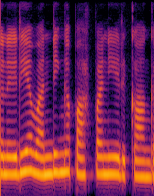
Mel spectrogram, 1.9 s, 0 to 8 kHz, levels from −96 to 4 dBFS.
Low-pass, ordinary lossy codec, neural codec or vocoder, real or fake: none; none; codec, 16 kHz, 0.9 kbps, LongCat-Audio-Codec; fake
